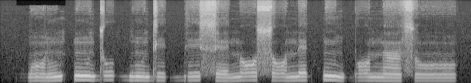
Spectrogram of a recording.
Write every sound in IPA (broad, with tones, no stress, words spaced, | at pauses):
ɡ͡bɔ̃˨ɾũ˨˦k͡pũ˦ do˦ ɡ͡bũ˧de˧ɡ͡be˦ sɛ˧ nɔ˦sɔ˧nɛ˦ k͡pĩ˦˨ɡ͡bɔ˧ nã˧sɔ̃˧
